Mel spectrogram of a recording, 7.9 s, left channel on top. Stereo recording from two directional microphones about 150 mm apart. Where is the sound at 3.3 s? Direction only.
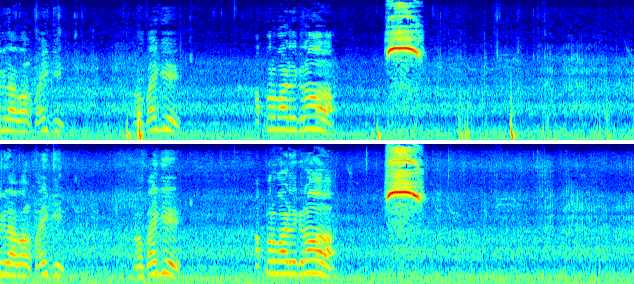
90° left.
